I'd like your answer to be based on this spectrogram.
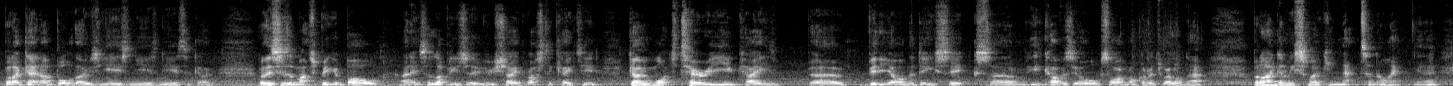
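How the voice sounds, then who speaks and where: Low-voiced British man chatting, pipe in mouth. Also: fairly quick, few pauses. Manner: talking while puffing on a pipe; meandering, apologetic asides. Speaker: pipe-smoking video blogger. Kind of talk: casual rambling chat to camera. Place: at home. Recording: distant mic, clearly noisy background.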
